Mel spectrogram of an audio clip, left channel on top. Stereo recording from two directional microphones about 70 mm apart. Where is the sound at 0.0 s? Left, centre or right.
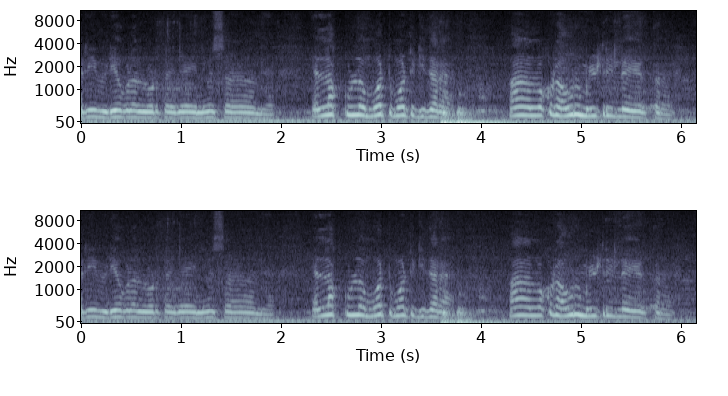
Right.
